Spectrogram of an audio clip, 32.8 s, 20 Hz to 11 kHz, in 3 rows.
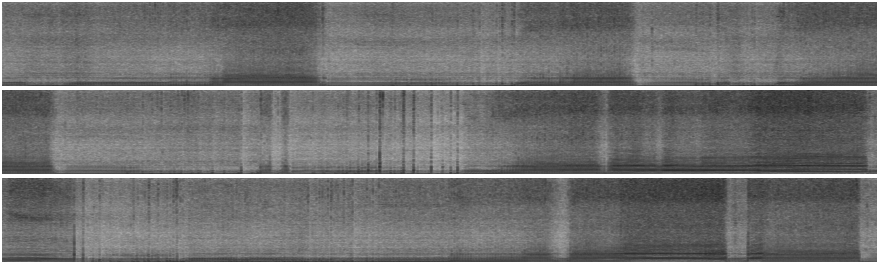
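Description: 1959 Triumph TR3A's four-cylinder engine heard from the open cockpit, driven hard on a sprint run. The revs climb, hold and drop several times as the car accelerates, lifts off and changes gear, with a rougher, uneven patch about halfway through.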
